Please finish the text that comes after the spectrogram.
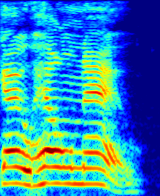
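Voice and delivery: slow, loud mock refusal. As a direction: drag out a loud no way. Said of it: "he was like".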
